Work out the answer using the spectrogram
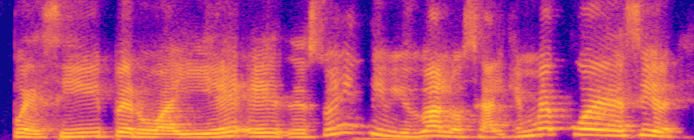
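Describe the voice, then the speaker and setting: A woman's voice: a little high, expressive, fairly quick. A woman from El Salvador with a Salvadoran accent, teaching an online class over a video call. She explains step by step and answers her own rhetorical questions. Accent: Salvadoran Spanish.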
